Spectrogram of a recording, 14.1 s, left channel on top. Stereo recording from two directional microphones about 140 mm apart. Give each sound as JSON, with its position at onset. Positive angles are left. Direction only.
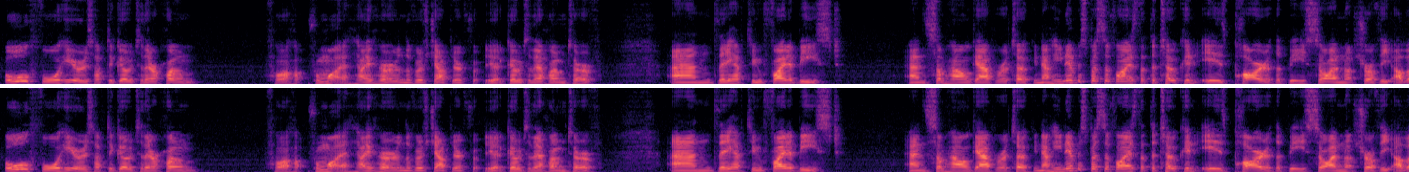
{"t": 0.0, "sound": "speech", "side_deg": -25}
